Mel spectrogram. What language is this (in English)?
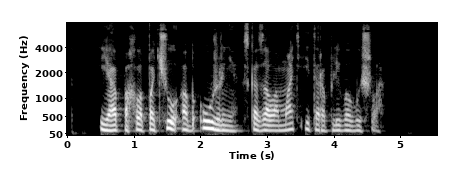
Russian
